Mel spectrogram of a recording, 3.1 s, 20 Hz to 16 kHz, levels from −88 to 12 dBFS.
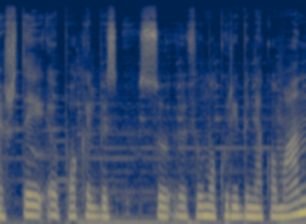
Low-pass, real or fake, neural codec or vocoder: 14.4 kHz; real; none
